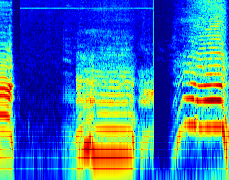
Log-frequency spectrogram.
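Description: Cattle mooing: a moo cuts off just after the start, then after a short quiet another moo rises and holds for about a second and a half. Near the end a higher-pitched calf moo rises, holds and falls away.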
